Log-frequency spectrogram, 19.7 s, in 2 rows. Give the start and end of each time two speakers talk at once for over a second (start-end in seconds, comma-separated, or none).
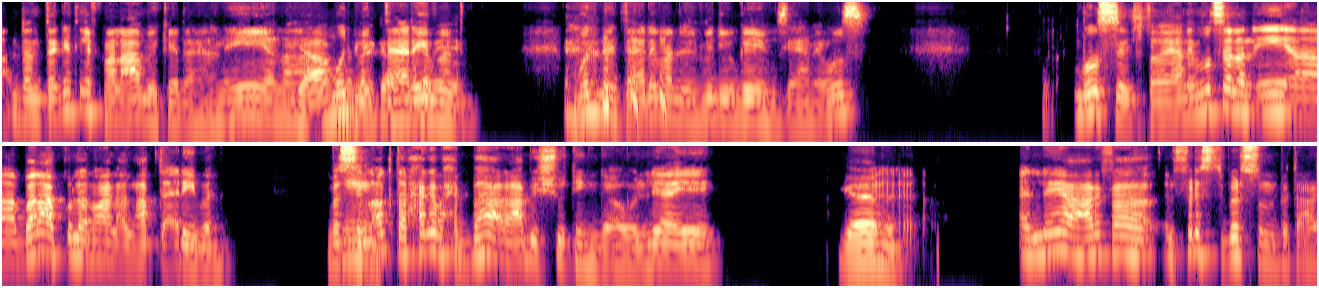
2.1-3.4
